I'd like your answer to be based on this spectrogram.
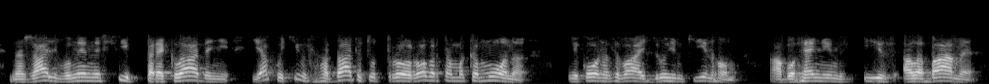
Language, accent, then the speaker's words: Ukrainian; Ternopil Oblast, Ukraine; now in Ivano-Frankivsk, Ukraine; Я сам народився на Тернопільщині, але фактично більшу половину свого життя живу у красивому місті Івано-Франківськ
